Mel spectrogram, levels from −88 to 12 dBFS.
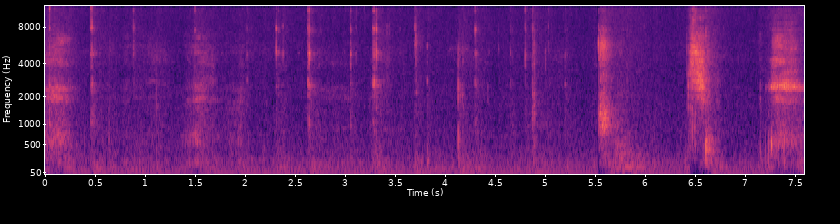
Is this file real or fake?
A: real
